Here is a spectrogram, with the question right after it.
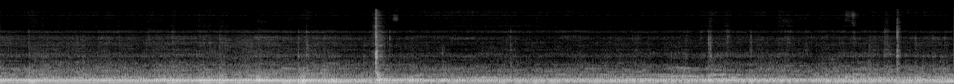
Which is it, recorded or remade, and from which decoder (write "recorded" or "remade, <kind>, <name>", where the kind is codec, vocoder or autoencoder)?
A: remade, codec, SNAC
